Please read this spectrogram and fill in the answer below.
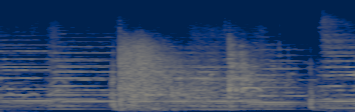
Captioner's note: shot sound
